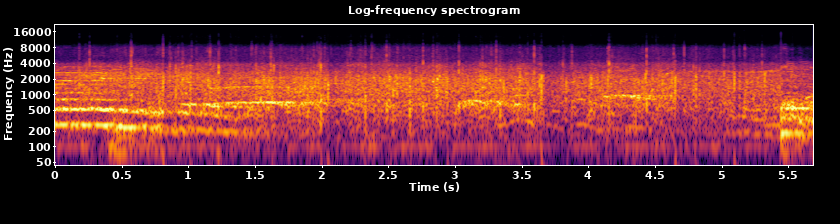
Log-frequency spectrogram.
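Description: A festival crowd at an Irish coffee event applauds loudly, dense continuous clapping with scattered louder claps and faint voices mixed in, holding steady throughout.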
